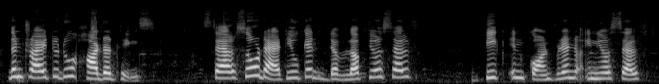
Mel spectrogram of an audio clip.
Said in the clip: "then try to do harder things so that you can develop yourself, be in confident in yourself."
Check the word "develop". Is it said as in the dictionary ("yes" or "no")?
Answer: yes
